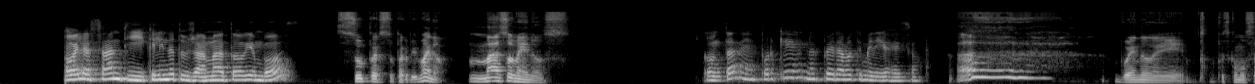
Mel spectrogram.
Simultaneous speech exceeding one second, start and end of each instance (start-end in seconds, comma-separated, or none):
none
